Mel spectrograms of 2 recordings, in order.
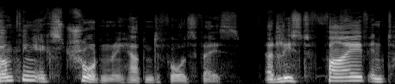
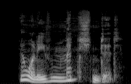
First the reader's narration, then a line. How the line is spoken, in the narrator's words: muttered Arthur irritably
